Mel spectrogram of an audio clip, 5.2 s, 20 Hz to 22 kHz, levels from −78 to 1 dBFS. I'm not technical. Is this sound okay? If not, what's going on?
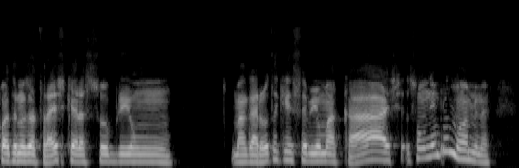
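Yes, nothing in this recording points to a technical fault, so there's nothing to fix.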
